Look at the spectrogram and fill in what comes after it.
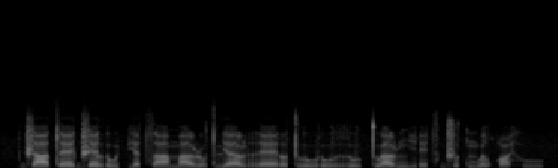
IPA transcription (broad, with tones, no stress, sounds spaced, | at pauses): d͡ʒ aː˦ t ɛː˦ d͡ʒ ɛ˦ l ɾ uː˨ pʲ a˨ t͡s aː˨ m aː˨ ɭ o˨ t lʲ aː˦ ɭ r ɛː˦ ɾ ɤ˦ t l uː˦ ɾ uː˦ l r u˦ l tʷ aː˦ ɭ ŋ i˨ ɾ e˨ t͡s d͡ʒ o˦ t m u˦ l qʷ e˨ h u˨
